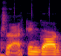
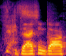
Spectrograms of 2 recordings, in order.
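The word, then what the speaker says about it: Drakengard: Vibes but more so dragonard Vibes that's how I pronounce it I don't know is it dra and guard ew Dragon guard for those who don't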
